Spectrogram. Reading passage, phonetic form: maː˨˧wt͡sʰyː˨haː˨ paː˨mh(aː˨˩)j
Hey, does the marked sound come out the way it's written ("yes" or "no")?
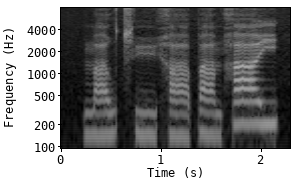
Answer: no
